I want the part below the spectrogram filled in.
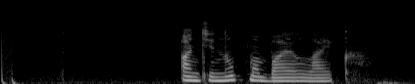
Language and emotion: Russian, neutral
